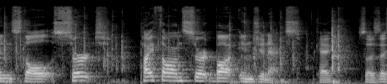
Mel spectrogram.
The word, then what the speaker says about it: nginx: is this thing in GI in X it's pronounced engine X that is your webserver install also cert bot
